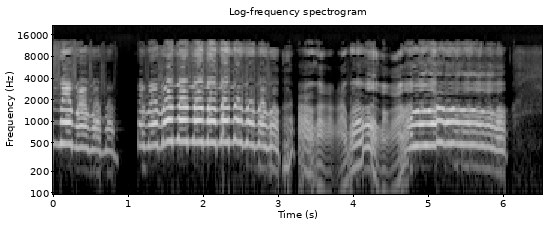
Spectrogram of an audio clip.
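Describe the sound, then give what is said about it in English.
A dog moans and whines in long, wavering, fairly high-pitched cries, with a short pause early on and a warbling, yodel-like stretch in the middle before a steady final whine. “That they'll tease the dog with a biscuit or dangle a kitten over its face dipped in gravy or something to entice the dog, and the dog starts moaning and whining and pangs of ecstasy.”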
